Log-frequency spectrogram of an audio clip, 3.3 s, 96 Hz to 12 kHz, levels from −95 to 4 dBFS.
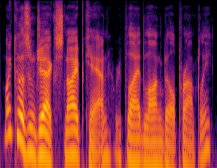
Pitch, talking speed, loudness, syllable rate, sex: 130 Hz, 145 wpm, -18 LUFS, 4.3 syllables/s, male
